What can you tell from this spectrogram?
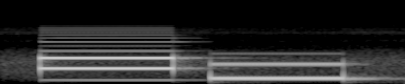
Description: Aircraft SELCAL, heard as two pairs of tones. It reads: KR-AB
